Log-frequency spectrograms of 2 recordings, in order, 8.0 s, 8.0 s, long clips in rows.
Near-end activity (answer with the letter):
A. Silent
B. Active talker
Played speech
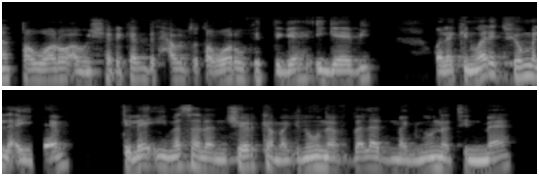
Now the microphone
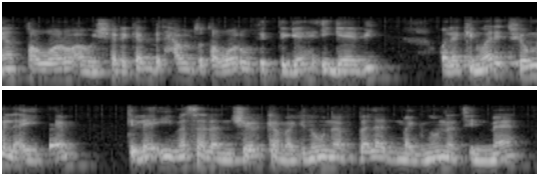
A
